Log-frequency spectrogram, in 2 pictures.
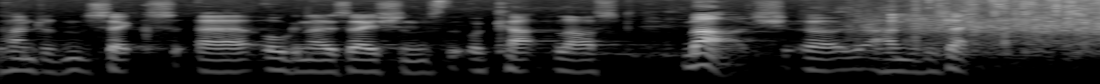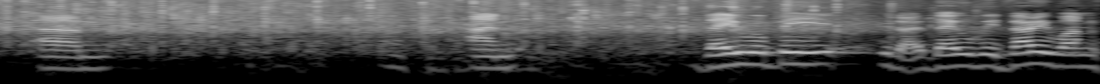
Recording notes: State of the Arts 2012 conference. This podcast features highlights from the day long conference. It took place at The Lowry in Salford.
